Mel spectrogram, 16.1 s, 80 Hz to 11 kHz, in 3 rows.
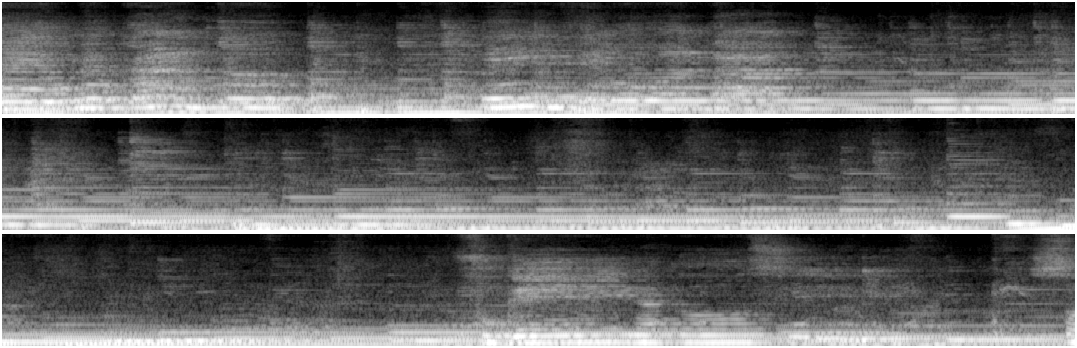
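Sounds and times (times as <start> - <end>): bass line: 0.0 - 16.0
plucked guitar: 0.0 - 16.0.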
